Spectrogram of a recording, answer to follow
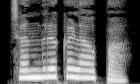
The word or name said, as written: ಚಂದ್ರಕಳಾಪ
